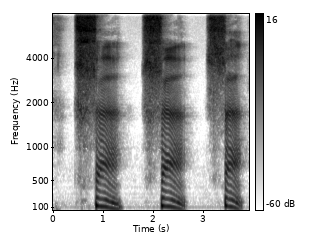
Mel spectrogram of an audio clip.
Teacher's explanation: Kemudian secara posisi lidah, huruf fa dibaca dengan lidah datar, sehingga ia termasuk huruf yang istifal atau tipis. Kemudian secara tekanan dia termasuk huruf yang ringan, sehingga namanya adalah huruf rokhawah. · Huruf fa memiliki sifat hamas, sehingga akan kita lihat ketika mengucapkan fa, fa, fa, ada hentakan nafas di sana. Kemudian secara posisi lidah, huruf fa dibaca dengan lidah datar, sehingga ia termasuk huruf yang istifal atau tipis.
